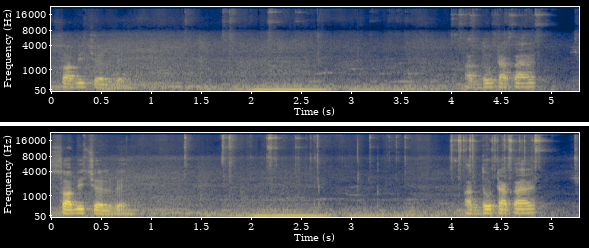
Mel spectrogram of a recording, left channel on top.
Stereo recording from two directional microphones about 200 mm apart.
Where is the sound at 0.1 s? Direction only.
55° right (ahead or behind).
